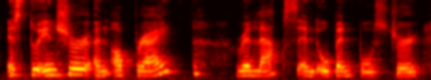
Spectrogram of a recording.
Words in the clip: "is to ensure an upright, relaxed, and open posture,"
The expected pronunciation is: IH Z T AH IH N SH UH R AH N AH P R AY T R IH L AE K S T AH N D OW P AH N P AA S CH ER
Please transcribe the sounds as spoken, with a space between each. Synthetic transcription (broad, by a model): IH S T AH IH N SH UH R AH N AH P R AY T R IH L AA K S AH N D OW P AH N P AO S CH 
